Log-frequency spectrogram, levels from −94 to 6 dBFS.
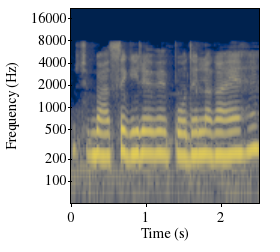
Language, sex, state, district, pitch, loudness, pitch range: Hindi, female, Bihar, West Champaran, 235 Hz, -14 LUFS, 230-240 Hz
